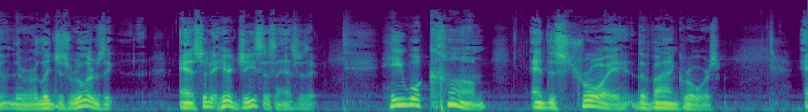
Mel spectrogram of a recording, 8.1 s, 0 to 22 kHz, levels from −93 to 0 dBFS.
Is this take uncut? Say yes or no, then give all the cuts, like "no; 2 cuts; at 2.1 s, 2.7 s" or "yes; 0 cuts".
yes; 0 cuts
